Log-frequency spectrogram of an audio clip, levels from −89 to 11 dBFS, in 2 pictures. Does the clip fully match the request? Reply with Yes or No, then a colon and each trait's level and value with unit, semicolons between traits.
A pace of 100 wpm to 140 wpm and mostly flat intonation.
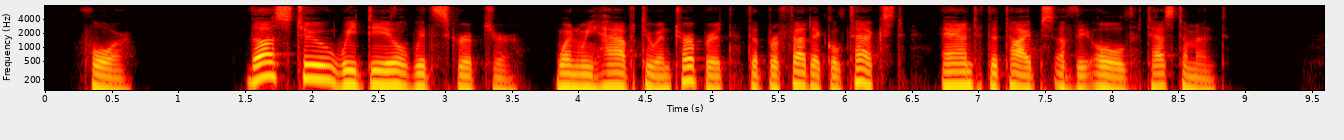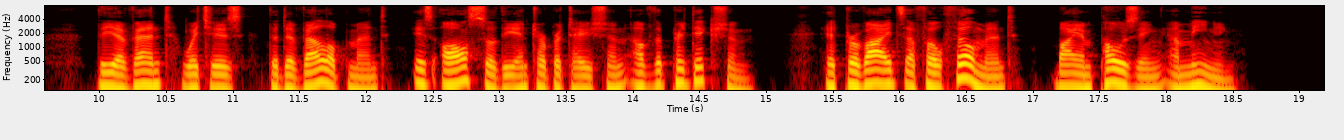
No: slow, 135 wpm; average, 3.8 semitones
